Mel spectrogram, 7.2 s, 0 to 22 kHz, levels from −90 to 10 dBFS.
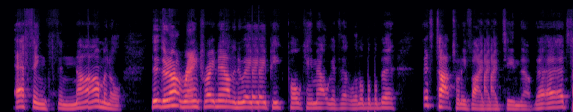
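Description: Repeated buffer faults occur at 1.11, 3.16, 4.61 and 6.06 s. New audio arrived late, so the device replayed its last 85 ms block, which fits a 4096-sample buffer. The speech stutters, repeating once at first and twice afterwards, with hard joins and nothing lost.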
